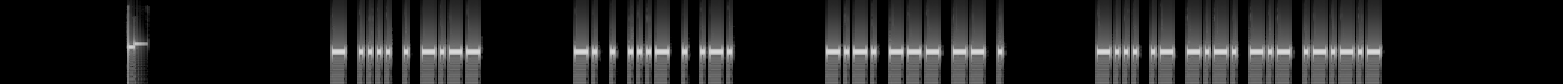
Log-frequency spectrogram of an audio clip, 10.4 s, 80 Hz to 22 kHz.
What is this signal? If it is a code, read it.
Morse code, heard as a keyed tone, about 40 wpm, 700 Hz. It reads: THEY NEVER COME BACK.
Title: 3x Word-Spacing - Sentences from Top 300 Words - 40wpm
